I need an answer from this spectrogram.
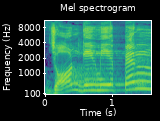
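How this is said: The stress is on pen.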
